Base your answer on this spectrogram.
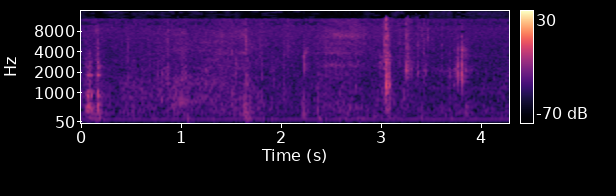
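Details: About ten spotted hyenas (Crocuta crocuta), mostly sub-adults, feed at night in thick bush on an adult female buffalo left by lionesses. Sharp, irregular bone cracks and crunches sound over a steady vehicle engine hum.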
